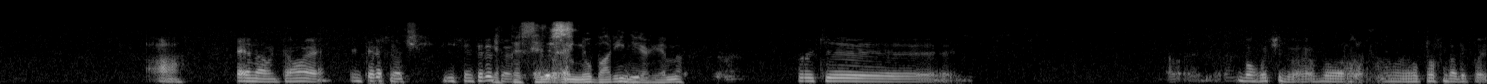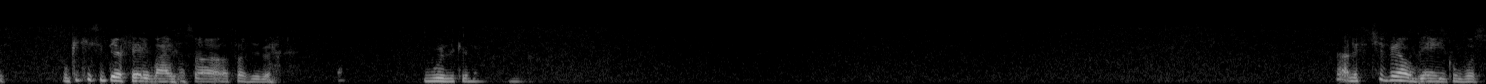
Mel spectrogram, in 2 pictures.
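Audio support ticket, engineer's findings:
AMR bit errors at 3.69–4.19 s, 6.18–6.45 s, 9.48–10.38 s, 13.44–13.88 s, 16.15–16.98 s and 28.96–29.35 s. Hoarse, gargly, scratchy rasp while pitch and level hold. Spectrogram shows smeared, broken harmonics filled with grainy noise. Weak-link errors in AMR-WB's less protected bits.

Echo leak at 5.23–5.81 s and 7.12–7.46 s. Delayed copy trailing by about 0.28 s. First burst is roughly 10 dB above the speech, second about 20 dB below. Shows as a repeated, time-shifted waveform pattern. Likely a loudspeaker-side echo canceller leaving residue.

Speech suppressed in double talk, 5.71–6.92 s, about one second affected in total. Talker dips and drops out in chunks, deepest about 30 dB. Waveform envelope shows gouges. Likely the echo canceller attenuating during overlapping talk.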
